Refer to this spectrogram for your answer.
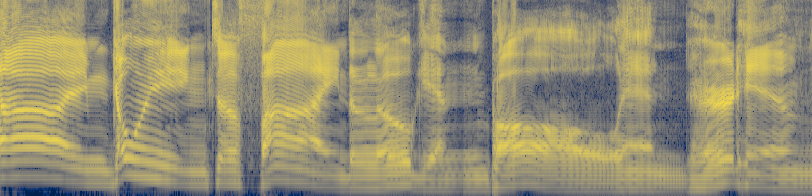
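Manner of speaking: very slow eerie promo drawl, "I'm" stretched. Self-declared fan mocks Seth Rollins's weird cadence: monotone Seth Rollins cadence. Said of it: "the monotone kind of like Joker-ish voice".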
